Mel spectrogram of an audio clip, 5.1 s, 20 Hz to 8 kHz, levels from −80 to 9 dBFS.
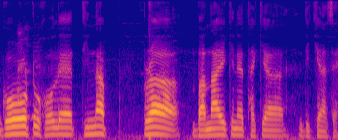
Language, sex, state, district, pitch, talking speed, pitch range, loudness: Nagamese, male, Nagaland, Kohima, 135 Hz, 120 wpm, 120-150 Hz, -16 LUFS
